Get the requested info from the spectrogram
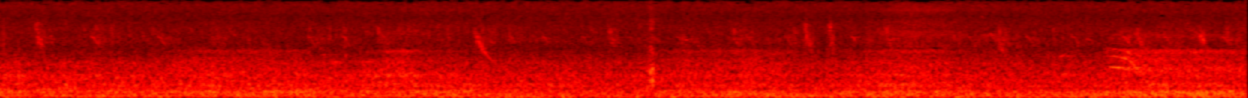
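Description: Birds chirping in short, scattered calls over a steady low background rumble, with a couple of quick downward-sweeping notes.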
